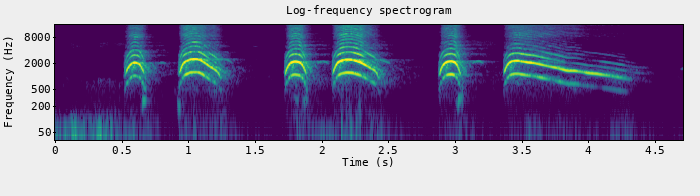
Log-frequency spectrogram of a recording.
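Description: California quail giving three loud, nasal two-part calls: a short clipped note, then a longer arched one. The final note is drawn out and falls away. No other sounds.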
